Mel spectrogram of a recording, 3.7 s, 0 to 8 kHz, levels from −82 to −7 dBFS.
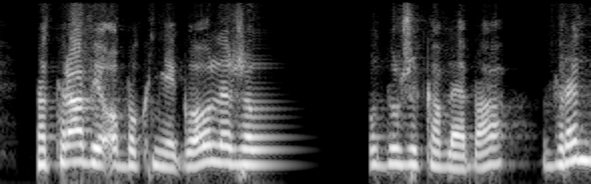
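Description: Call audio freeze, 1.58 to 2.33 s, right after "trawie obok niego": the last sound carries on as a fading buzz or hiss, then about 0.37 s of silence, before the speech resumes exactly where it stopped. Delayed packets likely drained the jitter buffer, inserting a gap of about 0.73 s.

Skip ahead, 2.79 to 2.81 s: playback jumps forward with only a tiny join, dropping roughly a third of a second of speech. Later audio was already queued, so the stretch was discarded and the two sides butt together almost directly.

Jitter buffer slow-down, 2.84 to 3.68 s: the speech runs at 94% speed with unchanged pitch, sounding slightly drawn out. To rebuild its reserve, the buffer repeated single pitch periods and slices of pauses, adding 58 ms over this stretch. The audio carries nothing above 8 kHz, which fits a G.722 call path.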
